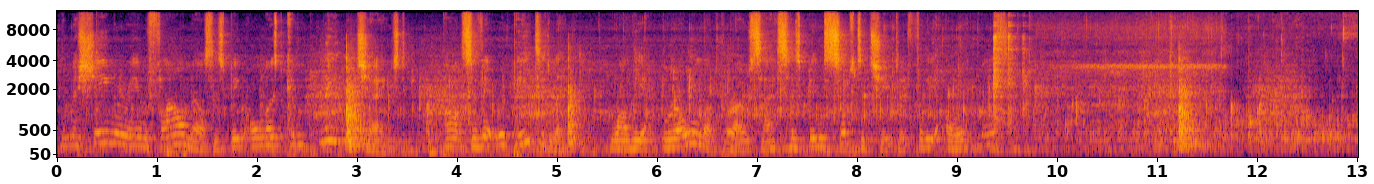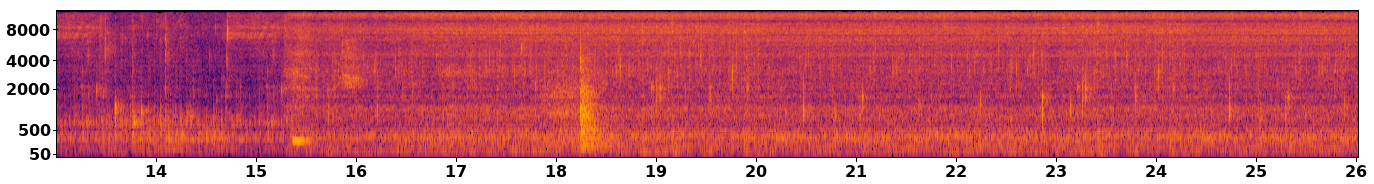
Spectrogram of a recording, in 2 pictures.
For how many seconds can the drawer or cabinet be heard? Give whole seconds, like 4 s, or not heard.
5 s.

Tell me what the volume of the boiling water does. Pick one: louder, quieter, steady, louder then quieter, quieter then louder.
louder.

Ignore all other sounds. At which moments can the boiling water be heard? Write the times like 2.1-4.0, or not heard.
0.0-25.9.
